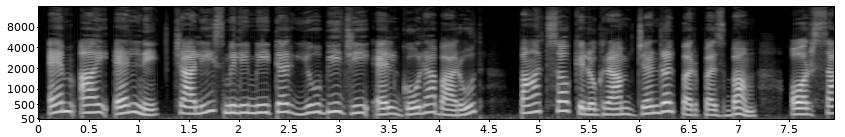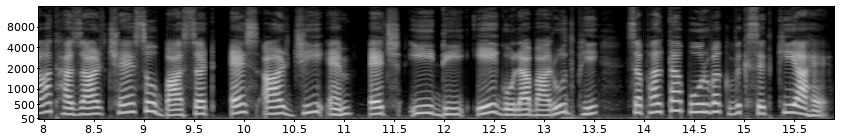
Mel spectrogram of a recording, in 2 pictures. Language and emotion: Hindi, neutral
